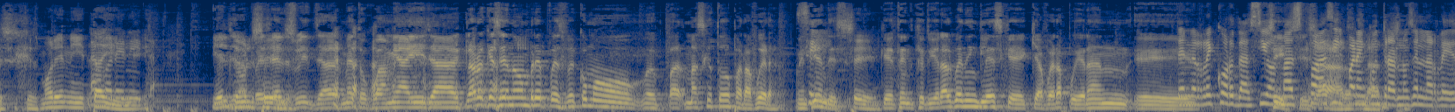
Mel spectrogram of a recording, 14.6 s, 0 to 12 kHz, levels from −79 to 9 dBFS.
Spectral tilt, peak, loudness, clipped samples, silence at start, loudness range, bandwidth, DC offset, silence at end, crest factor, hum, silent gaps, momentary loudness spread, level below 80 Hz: -5 dB/octave; -2 dBFS; -16 LUFS; under 0.1%; 0 s; 3 LU; 11.5 kHz; under 0.1%; 0 s; 14 dB; none; none; 6 LU; -42 dBFS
